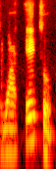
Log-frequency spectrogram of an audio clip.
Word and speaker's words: Wahito: Wahito or Wahito, as spelled, but it's Wahito, all right? And so, depending on the part of the world you are in, well, you could call it anyhow, but the name is spelled Wahito, but it's pronounced as Wahito.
